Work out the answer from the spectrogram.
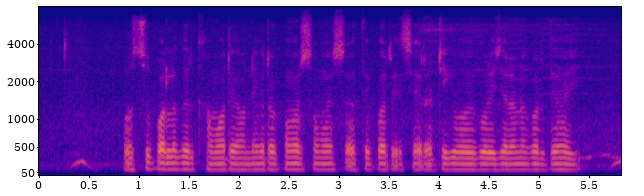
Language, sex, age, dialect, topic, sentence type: Bengali, male, 18-24, Standard Colloquial, agriculture, statement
